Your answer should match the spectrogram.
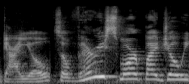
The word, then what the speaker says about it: gallo: there and of course it spelled like gallo cuz in Spanish you'd do the double Ellis's like guy oh so very smart by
